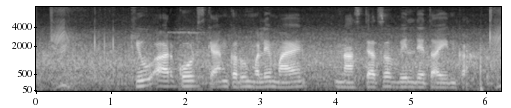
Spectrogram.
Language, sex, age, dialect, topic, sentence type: Marathi, male, 25-30, Varhadi, banking, question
